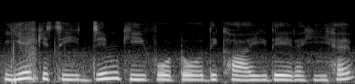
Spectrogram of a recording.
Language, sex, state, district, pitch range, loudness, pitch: Hindi, female, Rajasthan, Jaipur, 210-235 Hz, -13 LUFS, 220 Hz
